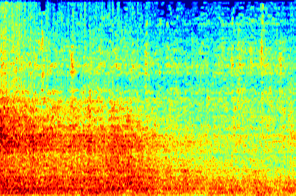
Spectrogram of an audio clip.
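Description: A loud, beatless rumbling noise effect in the dance's backing track played over the PA, fading a little over the two seconds, like a thunder roll between sections of the music.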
